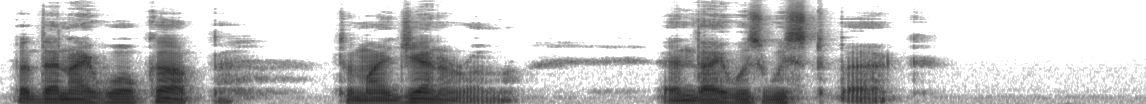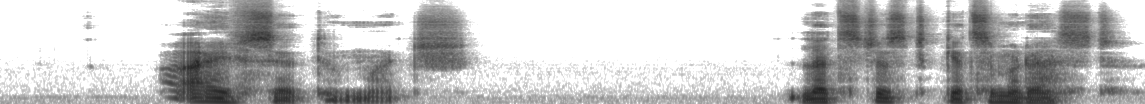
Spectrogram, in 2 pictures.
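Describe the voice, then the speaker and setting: A male voice actor playing a brooding young warlord prince who speaks softly and often drops to a whisper to his bride. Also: sits low, takes it slowly, long pauses, exaggerated voice. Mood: tender. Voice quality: husky, soft-spoken, often drops to a whisper. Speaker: audio roleplay voice actor. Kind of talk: audio roleplay acting.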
